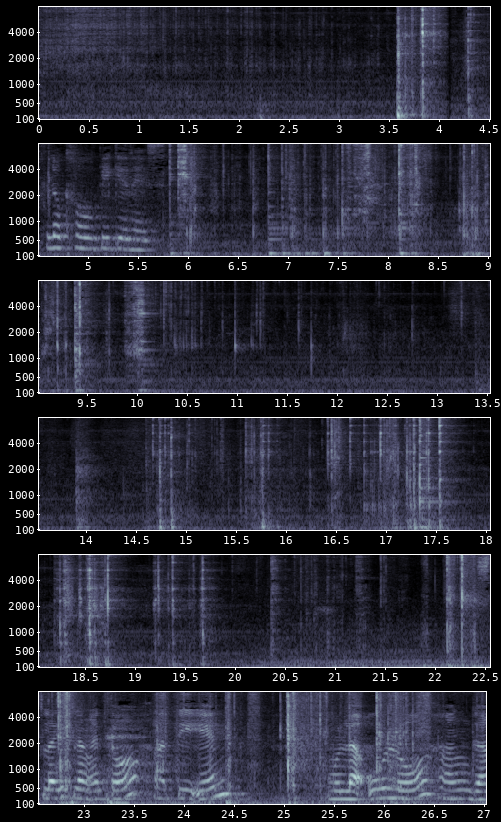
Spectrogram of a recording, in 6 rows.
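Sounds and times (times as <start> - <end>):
metal tongs clattering on pot: 25.0 - 27.0.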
